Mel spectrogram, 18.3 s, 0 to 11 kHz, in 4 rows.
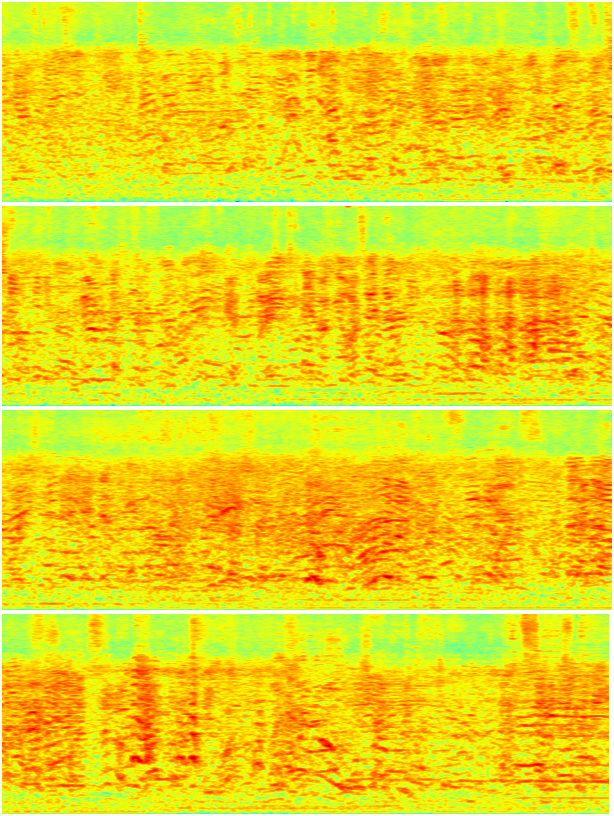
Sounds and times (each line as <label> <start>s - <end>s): crowd standing in a row in front of a disco 0.0s - 18.2s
